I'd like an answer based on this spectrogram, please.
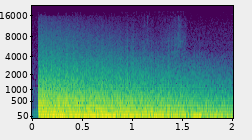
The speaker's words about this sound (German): zünd die Bombe. Mach ich.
